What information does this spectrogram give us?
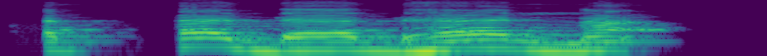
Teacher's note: Teeth, dantya. When you say ta, da, da, na, you can see my tongue touches my teeth.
